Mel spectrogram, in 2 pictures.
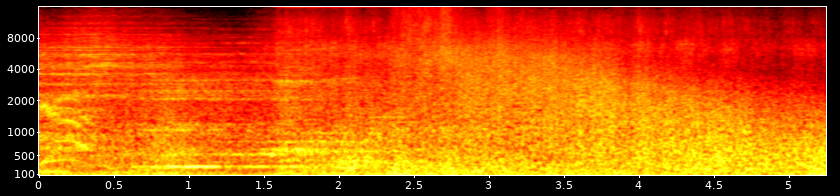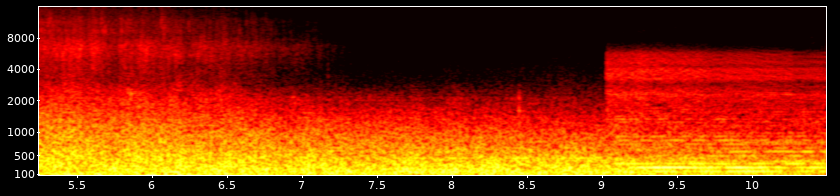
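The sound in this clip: A huge planet-destroyer weapon fires with a loud, sustained, distorted roar that fills the whole clip as one continuous blast, dense and rumbling throughout, with a faint tonal hum showing at the start and end.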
